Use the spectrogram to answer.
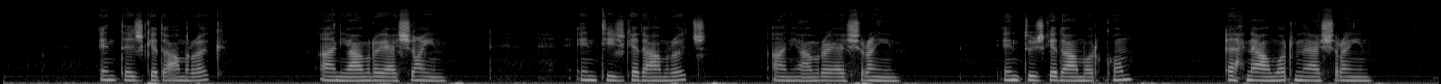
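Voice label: Iraqi how old are you, arabic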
